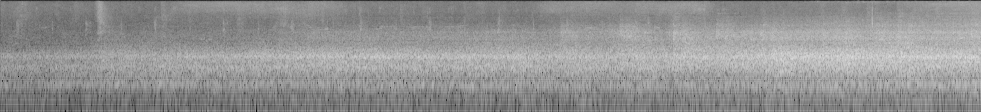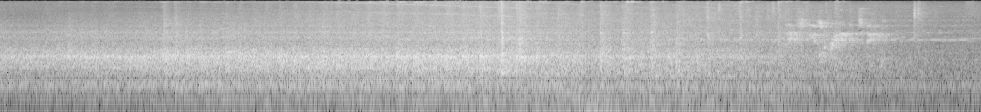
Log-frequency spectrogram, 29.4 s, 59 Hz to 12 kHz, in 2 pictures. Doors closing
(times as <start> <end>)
21.0 29.4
